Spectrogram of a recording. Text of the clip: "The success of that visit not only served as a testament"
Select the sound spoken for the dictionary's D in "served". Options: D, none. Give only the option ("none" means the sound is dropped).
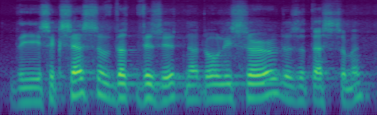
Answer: D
